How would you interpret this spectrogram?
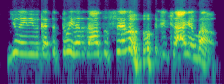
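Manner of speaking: man laughing off his sister-in-law, high and loud; mock retort. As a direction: crank it up high and laugh at her. Mocking her lack of money.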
